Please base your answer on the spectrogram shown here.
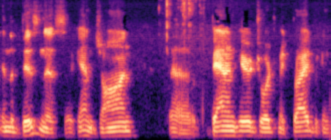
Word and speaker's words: Bannon: It is pronounced Bannon, correct?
